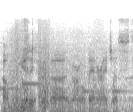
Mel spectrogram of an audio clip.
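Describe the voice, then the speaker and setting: A man's voice: sits low, brisk. A man giving casual, rambling gameplay commentary, hesitant and often trailing off mid-thought. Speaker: gaming video maker. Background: game music.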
